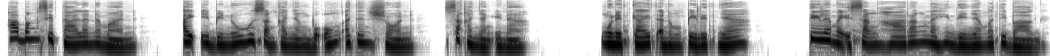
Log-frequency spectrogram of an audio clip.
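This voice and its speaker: A woman narrates a scripted, dramatic story. Her pitch sits a little low for a woman, and the recording is dry with almost no room sound. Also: lively intonation, normal speed, dark tone, no room sound.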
